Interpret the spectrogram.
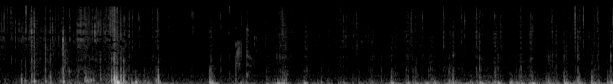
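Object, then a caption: Plastic bubble wrap sheet. A sheet of air-filled plastic bubble wrap is held up close to the microphone and crinkled and scratched with fingers and nails. The result is a dense run of soft, dry crackles and scratchy rustles, with one louder crinkle near the start before it settles into a steady, quiet texture.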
